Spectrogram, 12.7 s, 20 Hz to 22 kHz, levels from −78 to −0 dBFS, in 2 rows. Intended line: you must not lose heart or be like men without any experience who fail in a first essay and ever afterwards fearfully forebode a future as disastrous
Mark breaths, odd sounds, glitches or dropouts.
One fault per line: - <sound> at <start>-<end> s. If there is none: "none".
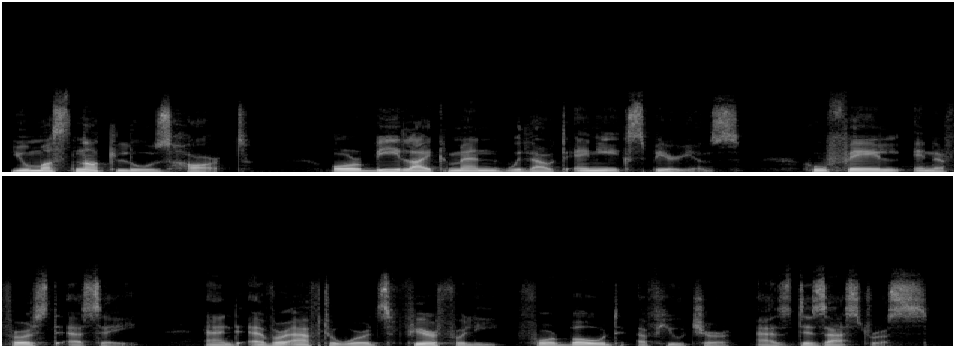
none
